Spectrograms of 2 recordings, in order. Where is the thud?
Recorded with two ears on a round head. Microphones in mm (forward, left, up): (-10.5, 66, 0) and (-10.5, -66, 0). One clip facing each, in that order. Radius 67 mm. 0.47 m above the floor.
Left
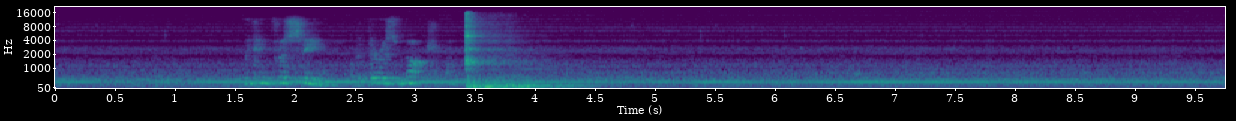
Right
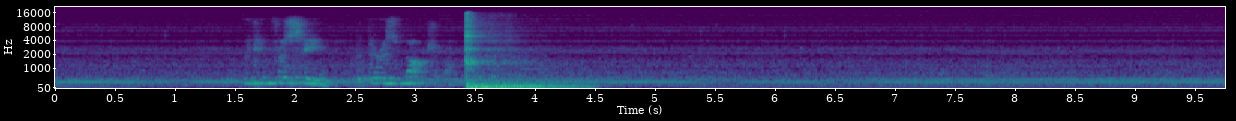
65° right (ahead or behind), 0.8 m.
